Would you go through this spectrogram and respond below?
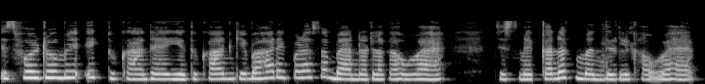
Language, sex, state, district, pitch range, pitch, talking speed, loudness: Hindi, female, Jharkhand, Palamu, 235-295 Hz, 245 Hz, 195 wpm, -15 LUFS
